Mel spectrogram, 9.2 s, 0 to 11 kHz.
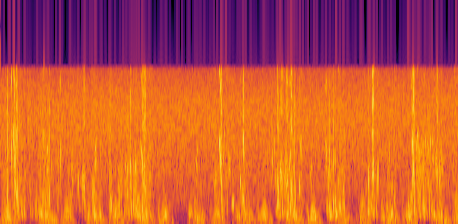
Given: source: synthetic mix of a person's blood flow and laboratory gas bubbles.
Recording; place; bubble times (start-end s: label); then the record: Doppler ultrasound of blood flow; precordium
0.02-0.53 s: bubbles
0.57-1.04 s: bubbles
1.17-1.24 s: bubbles
1.29-1.77 s: bubbles
1.81-2.05 s: bubbles
2.17-3.04 s: bubbles
4.25-4.71 s: bubbles
4.77-4.95 s: bubbles
5.41-6.07 s: bubbles
6.19-6.25 s: bubbles
6.47-6.91 s: bubbles
7.26-7.60 s: bubbles
7.71-7.93 s: bubbles
8.10-8.87 s: bubbles
9.06-9.17 s: bubbles
From the record:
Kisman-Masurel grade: 333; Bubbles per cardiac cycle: rolling drumbeat, 9 or more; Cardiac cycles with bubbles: 50 to 99%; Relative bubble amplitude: loud (0.450 to 0.775); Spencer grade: 3 (all of the cardiac periods contain showers or single bubble signals, but not dominating or overriding the cardiac motion signals); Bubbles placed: anywhere in the cardiac cycle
